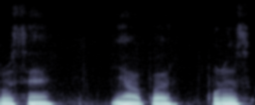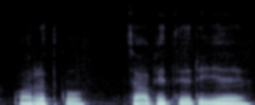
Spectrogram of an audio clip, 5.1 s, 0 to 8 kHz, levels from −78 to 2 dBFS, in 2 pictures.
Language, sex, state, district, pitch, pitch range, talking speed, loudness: Hindi, male, Chhattisgarh, Kabirdham, 125 Hz, 120-125 Hz, 130 wpm, -16 LUFS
